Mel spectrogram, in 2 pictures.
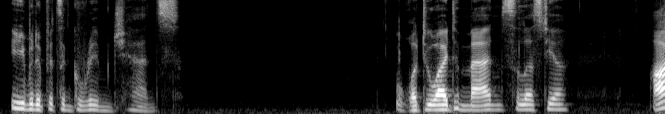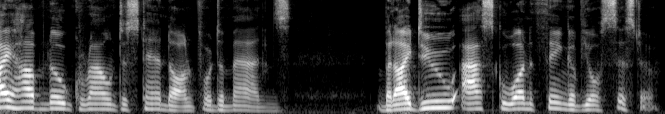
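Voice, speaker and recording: A man voicing a bitter, grieving, proud ancient stallion in a storybook reading, forceful and declamatory. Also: mid-range voice, takes it slowly, dry recording, studio quality, lightly acted. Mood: grim, accusing. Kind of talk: dramatic fan fiction character reading.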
